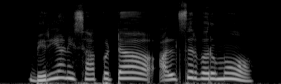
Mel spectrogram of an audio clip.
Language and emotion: Tamil, fearful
